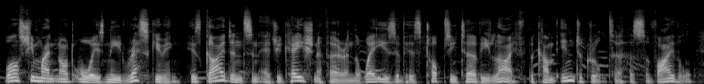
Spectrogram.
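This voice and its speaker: Male essayist, lower register, formal and articulate scripted analysis. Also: animated, fast. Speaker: video essay narrator.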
